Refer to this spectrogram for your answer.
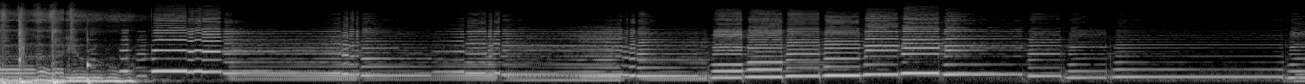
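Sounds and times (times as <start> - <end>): harmonica playing hymn melody: 0.0 - 13.0.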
